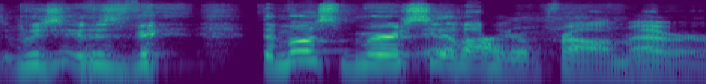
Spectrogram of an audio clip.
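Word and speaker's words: Murciélago: So you pronounce the I and the E is the hard part, Yeah.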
